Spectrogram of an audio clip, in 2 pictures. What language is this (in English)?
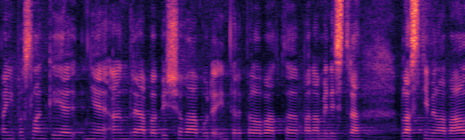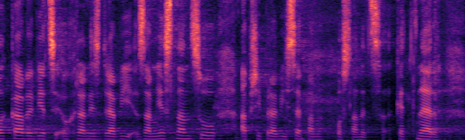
Czech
